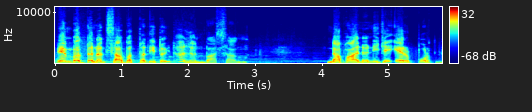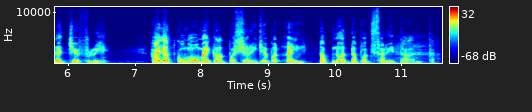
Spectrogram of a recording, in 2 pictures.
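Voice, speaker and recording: A scheming, bossy middle-aged mother in a radio drama, disapproving and full of complaint. Her pitch swings widely from phrase to phrase. The sound is dry and somewhat dull, like lo-fi broadcast audio. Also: sing-song, measured pace, slightly rough, no echo, faint music behind, full character voice. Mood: conspiratorial. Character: scheming, disapproving mother plotting against her son's wife. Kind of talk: Ilocano radio drama acting.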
